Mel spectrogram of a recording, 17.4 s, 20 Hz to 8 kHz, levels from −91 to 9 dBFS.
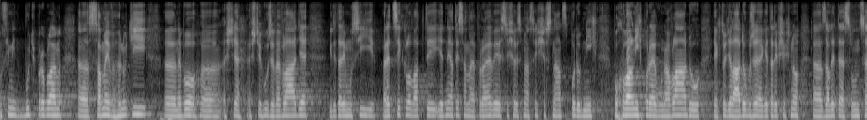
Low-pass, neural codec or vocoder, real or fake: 7.2 kHz; none; real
